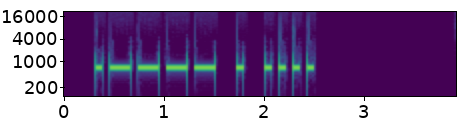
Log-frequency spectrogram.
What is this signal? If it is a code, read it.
Morse code, heard as a keyed tone, about 17 wpm, 700 Hz. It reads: 1EH
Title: Three Challenging Letter-Number Combinations 17wpm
